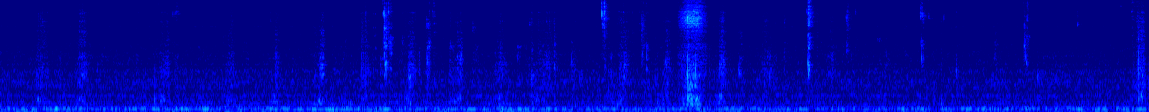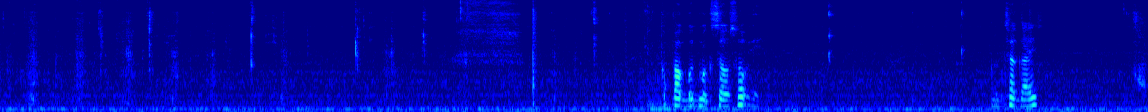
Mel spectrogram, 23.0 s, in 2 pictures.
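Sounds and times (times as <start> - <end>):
low steady hum: 0.0 - 22.9
person chewing: 0.3 - 18.0.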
